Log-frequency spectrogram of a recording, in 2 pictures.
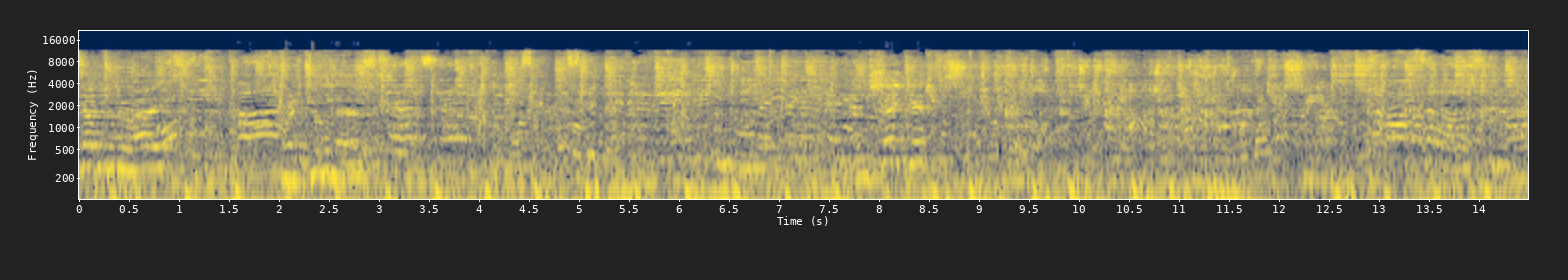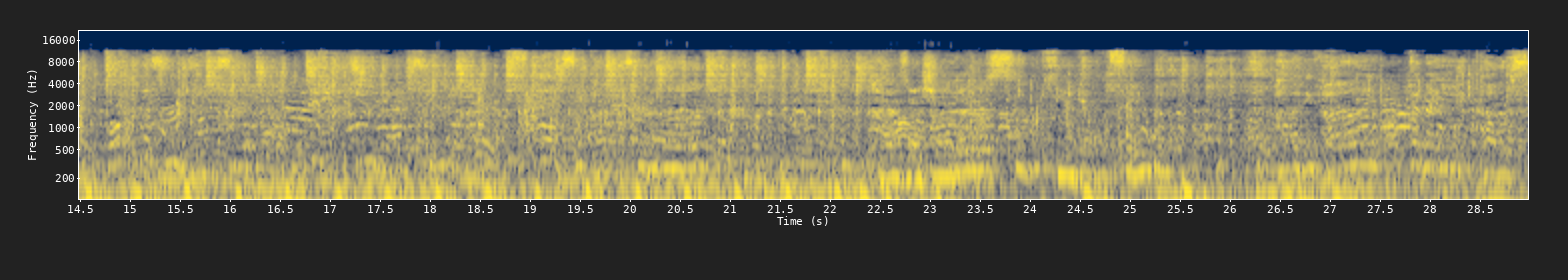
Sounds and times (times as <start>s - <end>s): Inside, large room or hall: 0.0s - 28.9s
Music: 0.0s - 28.9s
Speech: 1.9s - 3.6s, 4.2s - 28.9s.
